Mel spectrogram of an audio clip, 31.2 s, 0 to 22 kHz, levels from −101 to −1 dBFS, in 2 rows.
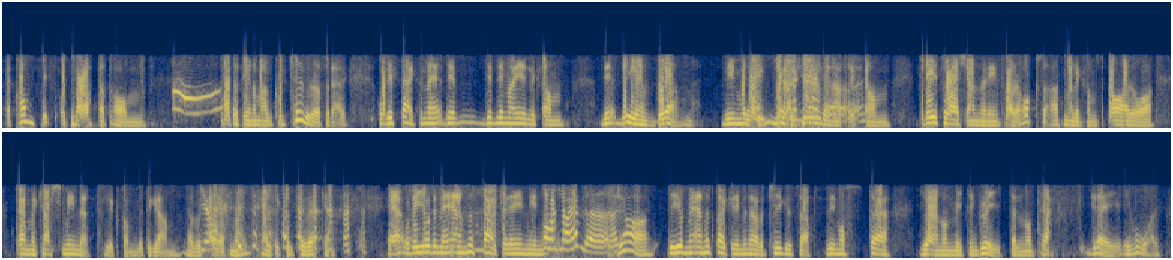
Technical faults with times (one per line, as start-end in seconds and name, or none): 0.00-31.18 integer overflow
0.00-31.18 tandem speech coding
